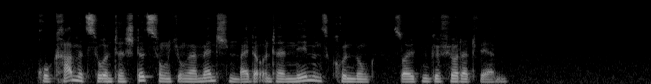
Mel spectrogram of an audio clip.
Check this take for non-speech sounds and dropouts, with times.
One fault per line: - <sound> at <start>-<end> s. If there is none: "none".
none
